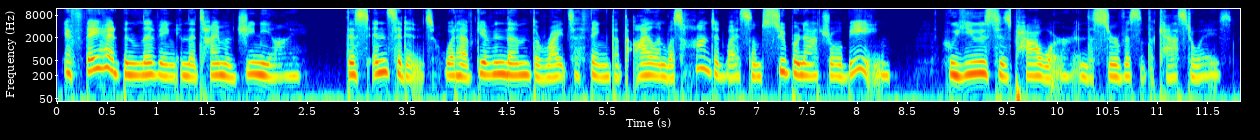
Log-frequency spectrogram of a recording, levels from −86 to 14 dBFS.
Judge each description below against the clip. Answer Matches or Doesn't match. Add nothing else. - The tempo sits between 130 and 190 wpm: Doesn't match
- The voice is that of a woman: Matches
